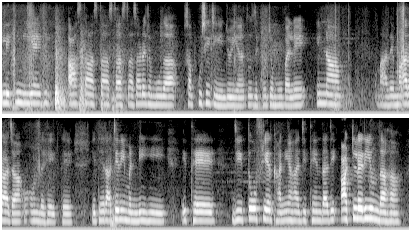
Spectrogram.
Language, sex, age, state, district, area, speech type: Dogri, female, 45-60, Jammu and Kashmir, Jammu, urban, spontaneous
